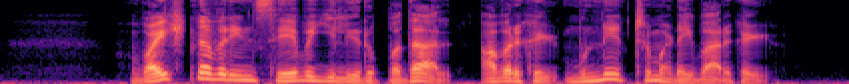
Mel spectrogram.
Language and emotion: Tamil, neutral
